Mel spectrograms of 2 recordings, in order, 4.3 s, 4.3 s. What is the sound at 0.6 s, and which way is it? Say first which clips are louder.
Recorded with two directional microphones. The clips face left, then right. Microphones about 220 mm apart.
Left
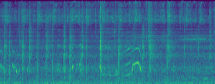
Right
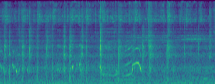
Clip-clop: right 1 dB; 5° right (ahead or behind).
